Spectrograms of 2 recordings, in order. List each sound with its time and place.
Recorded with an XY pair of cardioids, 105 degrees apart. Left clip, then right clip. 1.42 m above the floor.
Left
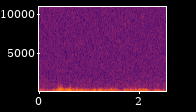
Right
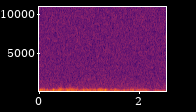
Only background noise.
